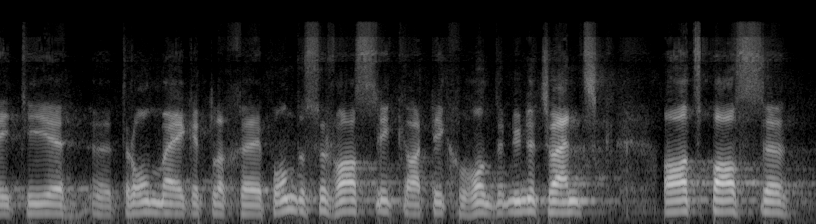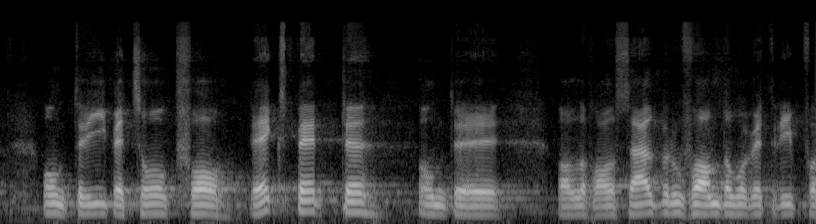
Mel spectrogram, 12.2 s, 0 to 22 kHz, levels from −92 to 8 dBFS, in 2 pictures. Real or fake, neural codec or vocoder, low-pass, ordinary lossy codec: fake; autoencoder, 48 kHz, 128 numbers a frame, DAC-VAE, trained on Japanese speech; 14.4 kHz; Opus, 16 kbps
